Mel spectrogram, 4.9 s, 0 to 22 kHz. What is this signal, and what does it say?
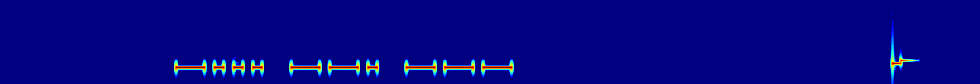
Morse code, heard as a keyed tone, about 25 wpm, 700 Hz. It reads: BGO
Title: USA Call Sign Postfixes - 3 Letters 25wpm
